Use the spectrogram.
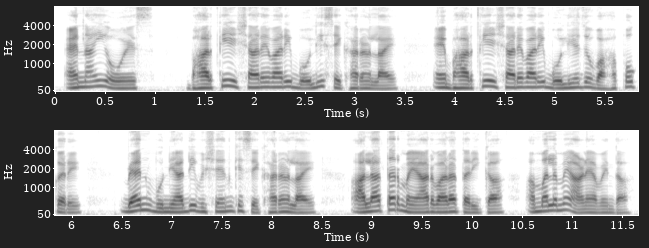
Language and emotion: Sindhi, neutral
